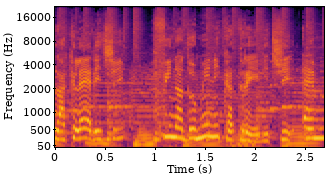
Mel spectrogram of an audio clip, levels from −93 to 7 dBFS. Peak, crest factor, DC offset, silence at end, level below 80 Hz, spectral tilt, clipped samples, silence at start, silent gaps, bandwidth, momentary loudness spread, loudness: 0 dBFS; 10 dB; under 0.1%; 0 s; -30 dBFS; -4 dB/octave; under 0.1%; 0 s; none; over 20 kHz; 6 LU; -11 LUFS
